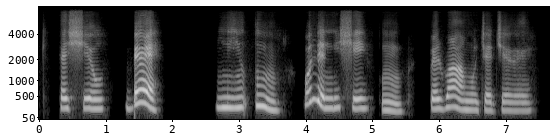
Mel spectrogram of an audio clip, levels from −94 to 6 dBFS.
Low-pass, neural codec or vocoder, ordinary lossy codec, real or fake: 7.2 kHz; codec, 16 kHz, 0.7 kbps, FocalCodec; none; fake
